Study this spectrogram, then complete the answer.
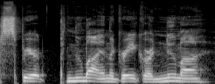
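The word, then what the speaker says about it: πνεῦμα: in the Greek or Numa however if you want to pronounce the P or not uh uses this word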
